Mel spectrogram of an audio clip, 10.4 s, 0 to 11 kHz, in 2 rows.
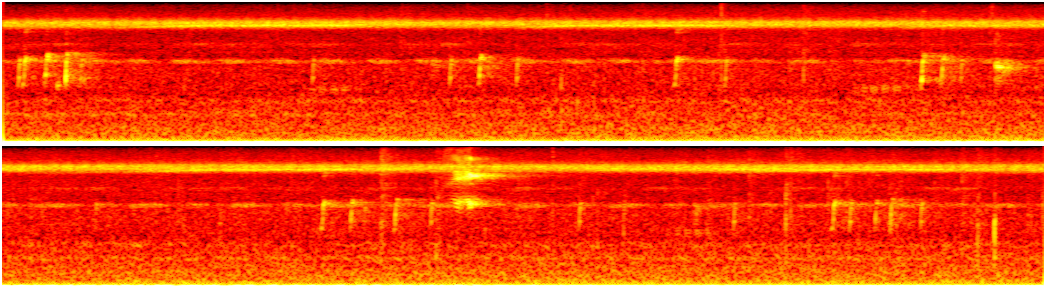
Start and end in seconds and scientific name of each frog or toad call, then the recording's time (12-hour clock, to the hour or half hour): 0.0	10.4	Leptodactylus podicipinus
7.1	8.0	Dendropsophus minutus
1am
